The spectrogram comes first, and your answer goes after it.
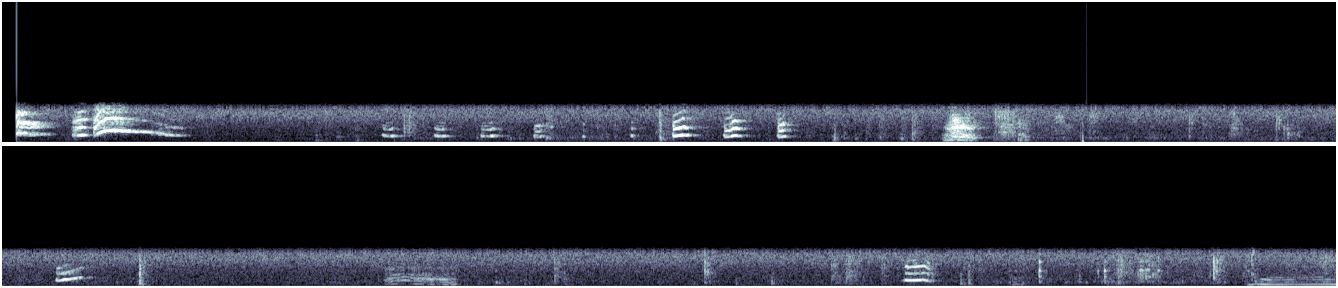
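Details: Bulldog puppies giving short scattered whimpers and yips, some with rising and falling harmonics, separated by quiet gaps and low hum.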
